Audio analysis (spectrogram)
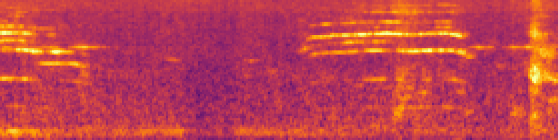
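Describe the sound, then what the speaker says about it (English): A kitten meows faintly inside a house, a few thin high cries spread across the moment over a low background hum, with no talking. "Oh my god, a kitten actually has come inside my house."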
